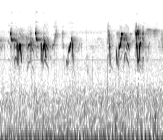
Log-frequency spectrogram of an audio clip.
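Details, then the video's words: Bar-winged prinia with short clusters of piercing, high tweets, each group of two or three notes separated by brief gaps, ending in a louder pair of sharp chirps. "kicauan alam burung ciblek"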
